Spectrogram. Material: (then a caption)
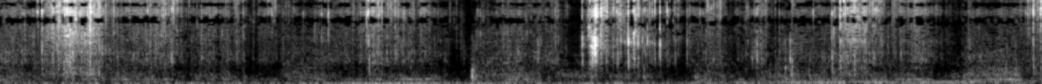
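Soap. Both hands press, squeeze and crush pink-orange hollow dry soap curls on a white towel into flakes. The result is a series of dry, bright crunching and crinkling bursts with very little low end, separated by quieter rustling.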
